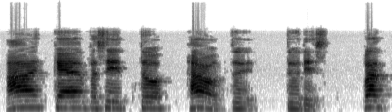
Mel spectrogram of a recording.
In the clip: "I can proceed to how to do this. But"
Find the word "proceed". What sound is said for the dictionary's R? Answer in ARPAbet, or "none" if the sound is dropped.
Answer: none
